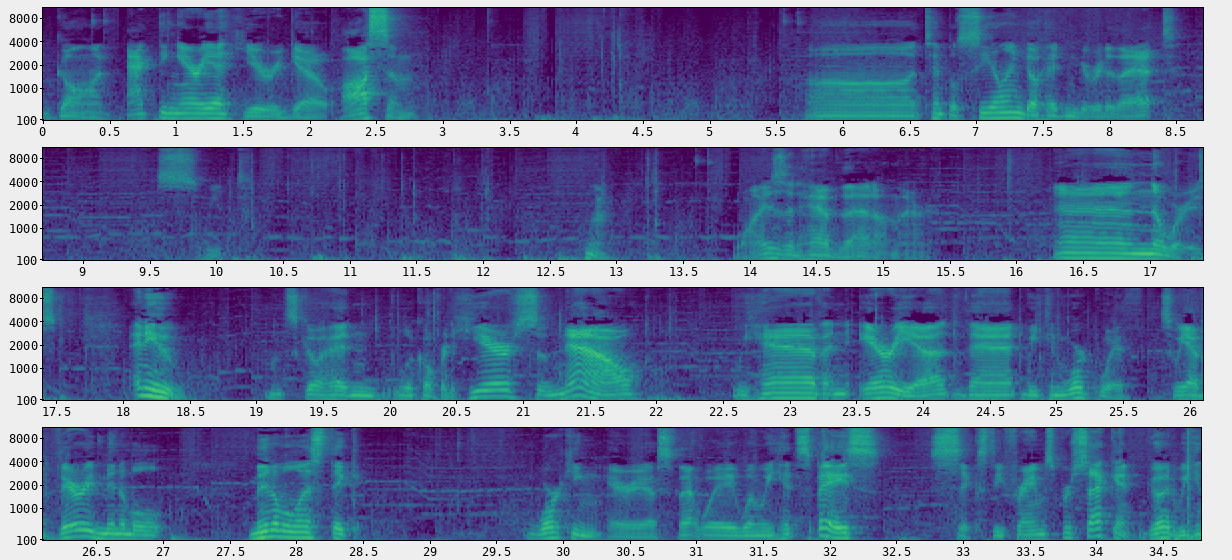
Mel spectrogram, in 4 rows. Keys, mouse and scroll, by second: 1.5-2.0 scroll down 10, 4.1 shift+`, 6.8-8.2 drag, 10.1 shift+`, 31.8 space.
